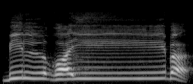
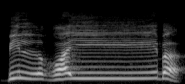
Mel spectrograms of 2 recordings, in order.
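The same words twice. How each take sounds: No difference in how they are said.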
